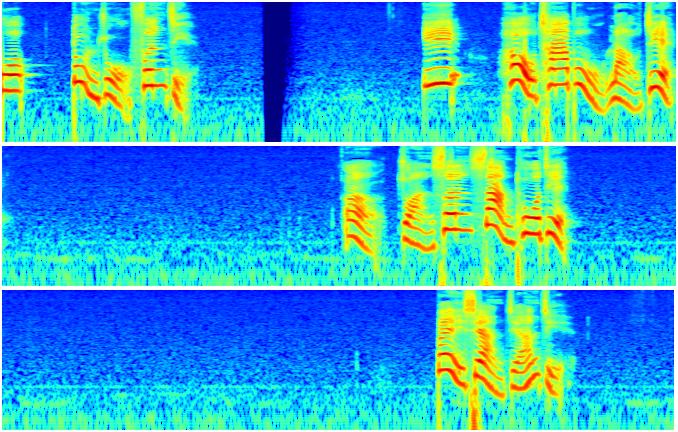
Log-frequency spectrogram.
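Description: A young woman speaks calmly and clearly, close to a microphone, in short phrases with pauses.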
